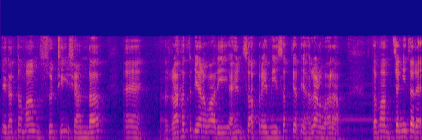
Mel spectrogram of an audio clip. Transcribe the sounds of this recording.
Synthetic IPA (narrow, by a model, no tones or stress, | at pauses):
ɪkat̪ɐmaːmsʊʈʰiʃaːnd̪aːɾ | ɛ̃ː | ɾaːɦət̪ɗijəɽ̃ʋaːɾiɐɦɪnɪ̆sapɾeːmisɐt̪jət̪eɦɐləɽ̃ʋaːɾa̰t̪ɐmaːmt͡ɕɐ̃ŋɡit̪ɐɾ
